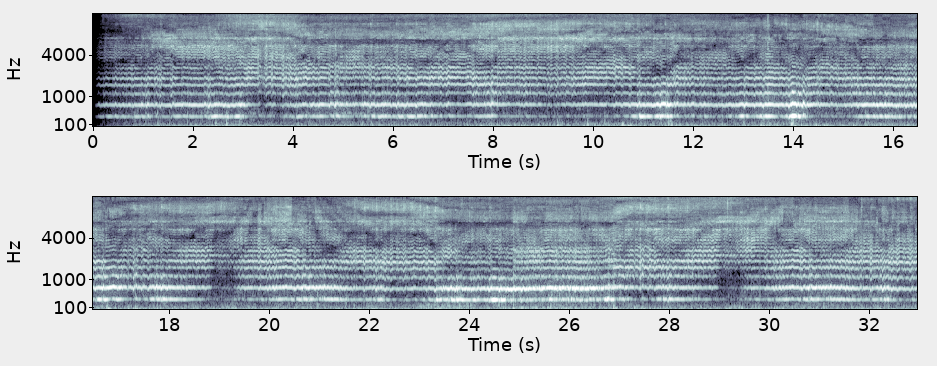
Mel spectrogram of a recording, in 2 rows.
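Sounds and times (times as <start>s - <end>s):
mosquito wings whining: 0.1s - 32.9s.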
